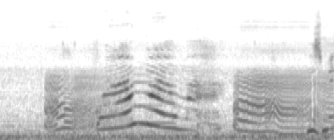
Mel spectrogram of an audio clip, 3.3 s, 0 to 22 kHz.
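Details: A sleeping 3-week-old baby boy makes drawn-out squeaky, whimpering grunts, the odd vocal noises typical of newborn sleep.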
